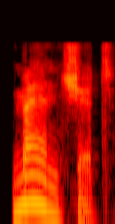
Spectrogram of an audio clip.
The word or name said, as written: manchet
